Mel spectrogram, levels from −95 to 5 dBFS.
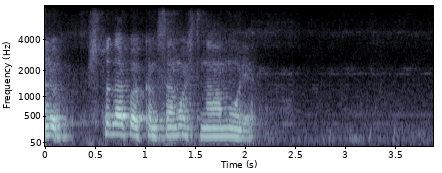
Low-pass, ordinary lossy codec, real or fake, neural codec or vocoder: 7.2 kHz; Opus, 16 kbps; fake; codec, 16 kHz in and 24 kHz out, 1 kbps, XY-Tokenizer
